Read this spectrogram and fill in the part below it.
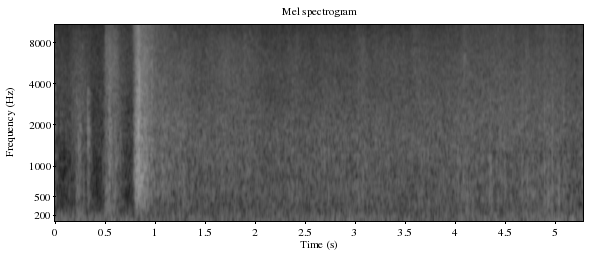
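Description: Wind rushes steadily past during a glide.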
